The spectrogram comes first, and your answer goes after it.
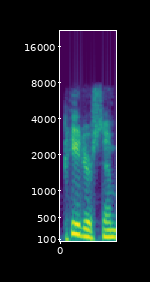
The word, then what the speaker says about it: Patterson: patterson there you go i think he actually pronounced it peterson but it's with two t's it looks like patterson he has two s's as well carl peterson my pick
